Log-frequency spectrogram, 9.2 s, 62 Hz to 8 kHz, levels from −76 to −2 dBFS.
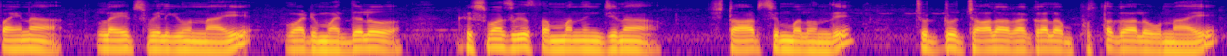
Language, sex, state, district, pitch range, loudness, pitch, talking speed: Telugu, male, Telangana, Mahabubabad, 115-125 Hz, -15 LUFS, 120 Hz, 110 wpm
